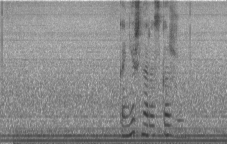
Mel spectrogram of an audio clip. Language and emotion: Russian, neutral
